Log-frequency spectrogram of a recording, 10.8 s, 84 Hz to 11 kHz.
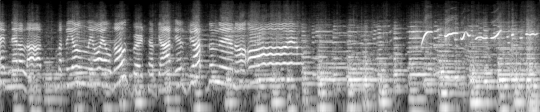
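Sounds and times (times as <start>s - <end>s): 
full instrumental backing music: 0.0s - 10.7s
speech: 0.2s - 6.2s
woman whistling a bright gliding tune: 8.3s - 10.7s.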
